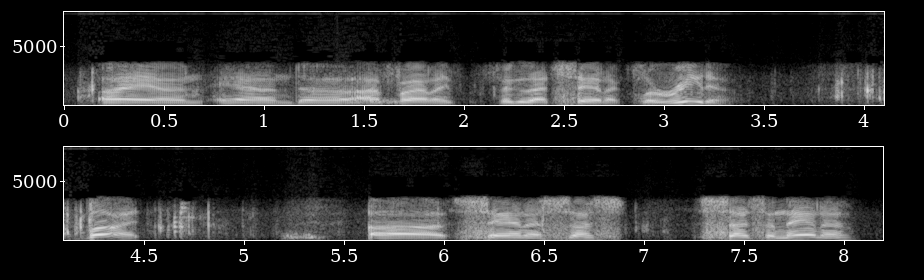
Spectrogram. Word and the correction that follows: Santa Susana: And they said it's Santa Susana,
